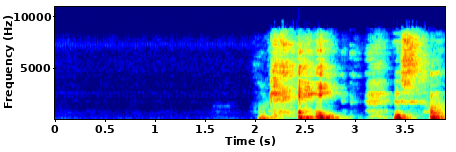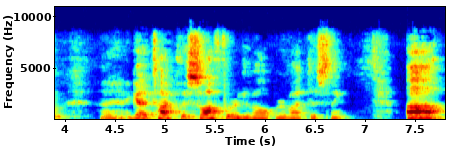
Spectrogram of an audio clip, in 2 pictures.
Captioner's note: laugh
